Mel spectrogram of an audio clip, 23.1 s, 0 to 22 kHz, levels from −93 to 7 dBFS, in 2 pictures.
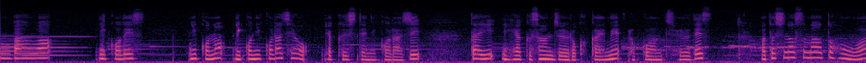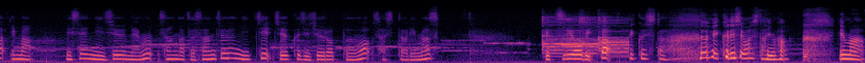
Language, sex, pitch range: Japanese, female, 215-280 Hz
